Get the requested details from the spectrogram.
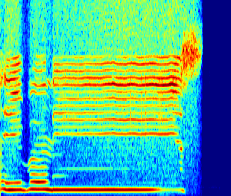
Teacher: با قلقلہ، لی یا مدہ ہے، کھینچیں گے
